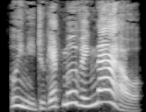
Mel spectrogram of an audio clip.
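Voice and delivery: very high, loud rallying yell; urgent yell. Acted. Narrator to tired caravan ponies under attack, urgent yell. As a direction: yell the order, driving hard on the last word. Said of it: "I yelled".

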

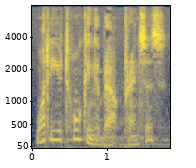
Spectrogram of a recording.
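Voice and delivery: high, hurried, alarmed question; terrified. A narrator's reading. Twilight to the failing princess, terrified. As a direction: rush it out in high-pitched fear. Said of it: "Twilight's terror was so complete".

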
